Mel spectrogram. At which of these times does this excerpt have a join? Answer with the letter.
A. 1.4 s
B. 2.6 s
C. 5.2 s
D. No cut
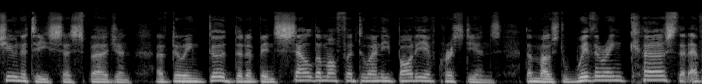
C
